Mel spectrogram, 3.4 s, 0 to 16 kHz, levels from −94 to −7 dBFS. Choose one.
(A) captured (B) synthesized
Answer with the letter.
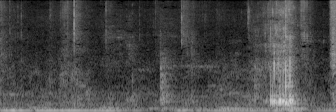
A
